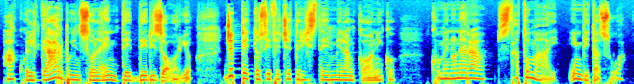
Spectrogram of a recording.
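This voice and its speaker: A woman podcast host reading a classic tale aloud in a measured, expressive way. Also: low voice, vocal fry.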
